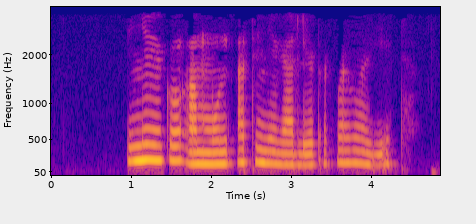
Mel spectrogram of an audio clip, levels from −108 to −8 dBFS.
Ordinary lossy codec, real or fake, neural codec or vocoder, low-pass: MP3, 24 kbps; real; none; 3.6 kHz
